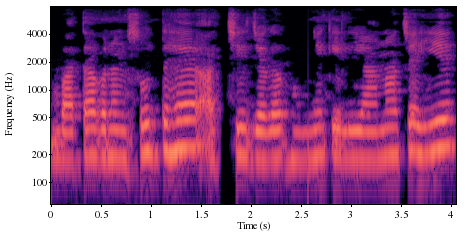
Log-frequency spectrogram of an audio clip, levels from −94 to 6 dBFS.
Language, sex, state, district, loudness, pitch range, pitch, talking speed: Hindi, female, Jharkhand, Sahebganj, -27 LUFS, 180-215 Hz, 190 Hz, 150 wpm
